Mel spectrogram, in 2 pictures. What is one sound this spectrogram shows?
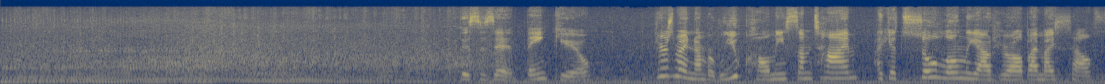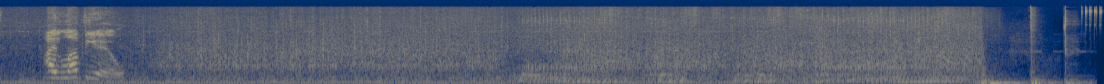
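A motorcycle engine revs and rumbles.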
